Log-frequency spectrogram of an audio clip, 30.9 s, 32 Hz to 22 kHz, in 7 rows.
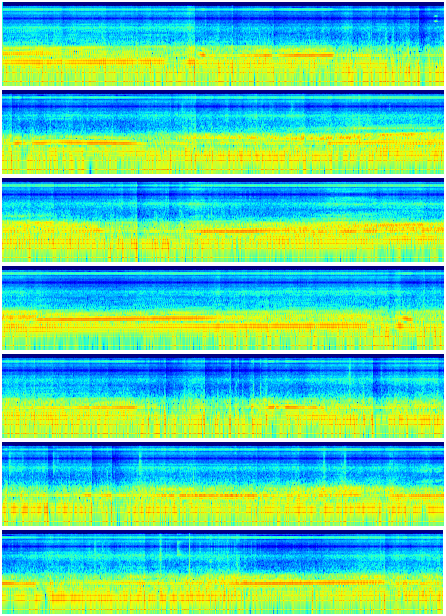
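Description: Lotus Elise S1's Rover K-series four-cylinder engine at speed on track, heard from the open cockpit: its pitch climbs under acceleration and drops suddenly at upshifts, then falls away when the car slows for corners, over and over.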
